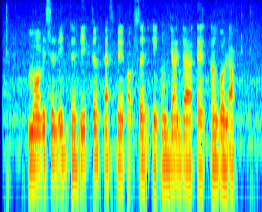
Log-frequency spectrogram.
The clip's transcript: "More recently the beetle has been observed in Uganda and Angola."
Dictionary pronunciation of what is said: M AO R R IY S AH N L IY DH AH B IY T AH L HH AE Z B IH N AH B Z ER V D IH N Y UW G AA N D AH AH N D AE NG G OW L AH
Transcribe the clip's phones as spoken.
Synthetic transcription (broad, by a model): M AO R R IY S AH N L IY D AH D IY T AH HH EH S B IH N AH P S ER IH N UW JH AA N D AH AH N AE NG G OW L AH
